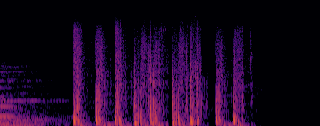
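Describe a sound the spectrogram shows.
Footsteps rustle softly through grass.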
